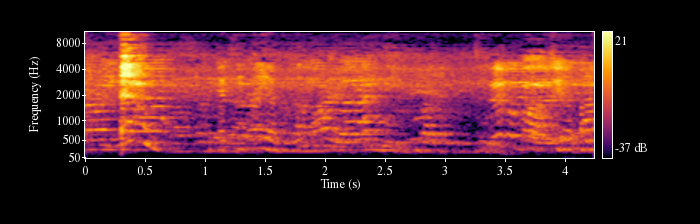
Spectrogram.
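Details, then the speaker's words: Simulated nursing role-play teaching effective cough: the patient inhales for 4 counts, holds 2, exhales to 8, then gives a single sharp deliberate cough to clear sputum, followed by low voiced sounds. "Kemudian buang sampai 8. Kemudian di akhirnya Ibu batuk."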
